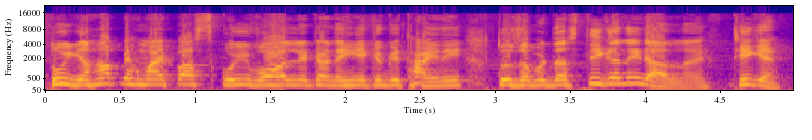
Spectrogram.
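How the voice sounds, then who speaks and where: A woman teaching English pronunciation in an online lesson, explaining in Hindi and slowly stretching out words to show their syllables. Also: mid-range voice, lively intonation, smooth. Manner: patient, repeats examples, counts down for guesses.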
